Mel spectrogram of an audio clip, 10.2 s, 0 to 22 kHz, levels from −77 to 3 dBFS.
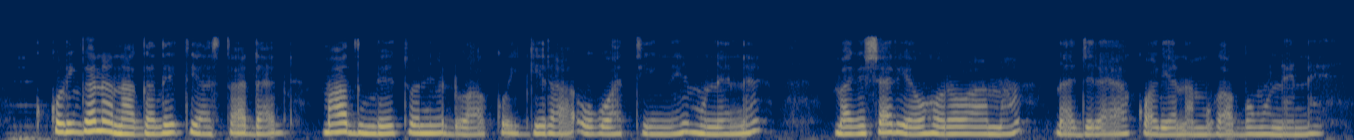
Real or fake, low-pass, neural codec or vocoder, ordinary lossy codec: fake; 7.2 kHz; codec, 16 kHz, 8 kbps, FunCodec, trained on Chinese and English, 25 frames a second; none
